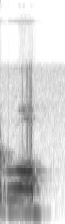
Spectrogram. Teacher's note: جب را با کے ساتھ ملے گا تو پھر را کے اوپر زبر ہے تو پھر موٹا پڑے گا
